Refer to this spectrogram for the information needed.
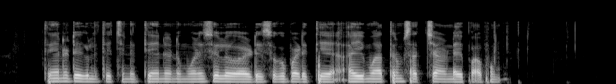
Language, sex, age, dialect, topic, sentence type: Telugu, male, 18-24, Southern, agriculture, statement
